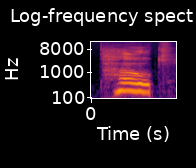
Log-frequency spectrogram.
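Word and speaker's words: poké: There's this stuff called poke, but it's spelled poke. But the E, there's a little on the E, so it's poke.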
